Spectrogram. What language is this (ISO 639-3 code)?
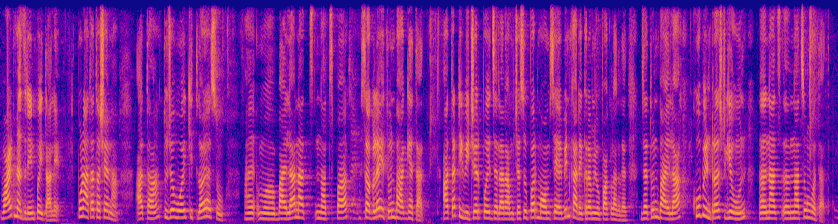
kok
